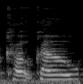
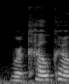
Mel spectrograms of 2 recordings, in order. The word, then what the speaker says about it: Rococo: some pinks it's got we're koko Rose Rococo roses the name I've been pronouncing that wrong this is some daffodil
